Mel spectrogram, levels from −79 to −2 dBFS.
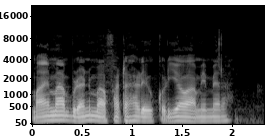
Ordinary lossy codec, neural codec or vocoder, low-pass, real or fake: MP3, 48 kbps; none; 19.8 kHz; real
